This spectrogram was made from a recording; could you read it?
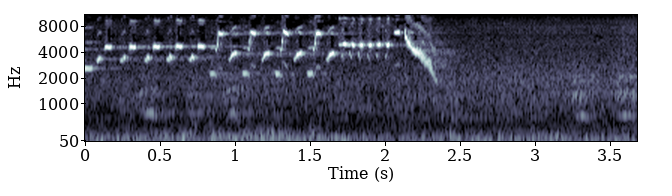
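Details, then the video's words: Goldfinch hybrid song of quick, evenly repeated high chirps in short trilled bursts, ending in one sharp downward-sweeping note, then a quieter tail with a low hum underneath. "هجين الحسون Mixto del Jilguero"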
